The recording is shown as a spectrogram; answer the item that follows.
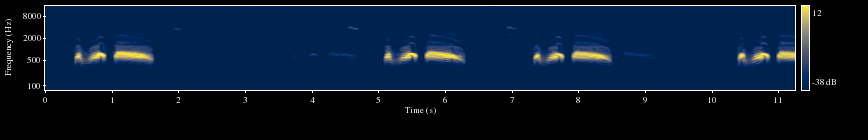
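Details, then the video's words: Spotted dove cooing meant to lure wild doves, four loud phrases each of quick hiccuping notes followed by a long steady coo, spaced by pauses holding soft distant coos. "Tiếng chim cu gáy kích bổi hiệu quả"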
